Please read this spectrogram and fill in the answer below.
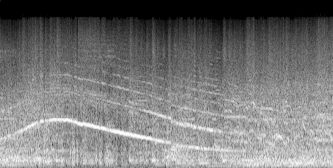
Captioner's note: dramatic music; worshipers yelling; dramatic music; sirens blaring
